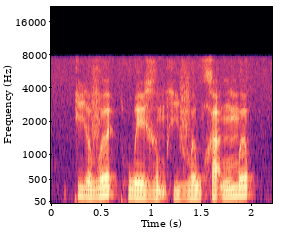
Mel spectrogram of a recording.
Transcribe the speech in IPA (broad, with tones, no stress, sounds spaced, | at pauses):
k i˨˩ ə̯ v əː˦˥ t̚ h w e˨˩ ɣ ə̰˧˨ m x i˧˩ v ə˨˩ w x a̰˧˥ ŋ m ə˦˥ p̚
